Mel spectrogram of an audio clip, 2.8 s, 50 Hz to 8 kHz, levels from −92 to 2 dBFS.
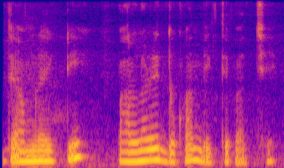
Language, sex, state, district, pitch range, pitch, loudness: Bengali, female, West Bengal, Alipurduar, 160-195 Hz, 175 Hz, -13 LUFS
